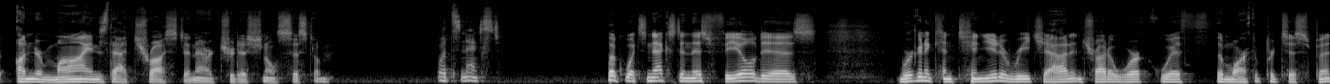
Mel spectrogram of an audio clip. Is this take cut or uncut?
uncut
